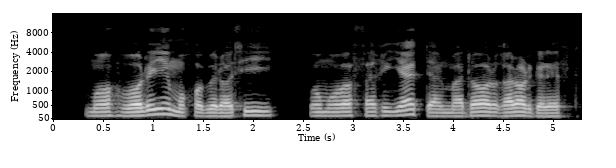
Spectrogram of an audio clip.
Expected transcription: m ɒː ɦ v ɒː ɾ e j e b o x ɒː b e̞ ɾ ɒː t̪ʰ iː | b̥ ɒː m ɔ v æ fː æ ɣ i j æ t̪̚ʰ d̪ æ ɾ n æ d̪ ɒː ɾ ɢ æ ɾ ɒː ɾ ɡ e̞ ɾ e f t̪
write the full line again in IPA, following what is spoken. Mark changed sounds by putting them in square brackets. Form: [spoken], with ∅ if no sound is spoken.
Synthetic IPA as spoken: m ɒː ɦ v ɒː ɾ e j e [m] o x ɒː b e̞ ɾ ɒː t̪ʰ iː | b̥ ɒː m [o] v æ fː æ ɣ i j æ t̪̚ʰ d̪ æ ɾ [m] æ d̪ ɒː ɾ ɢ æ ɾ ɒː ɾ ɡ e̞ ɾ e f t̪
